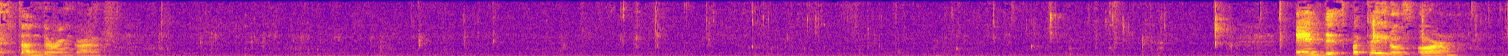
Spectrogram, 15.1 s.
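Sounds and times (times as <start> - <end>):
steady low hum: 0.0 - 15.0
people chewing: 1.1 - 13.0.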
